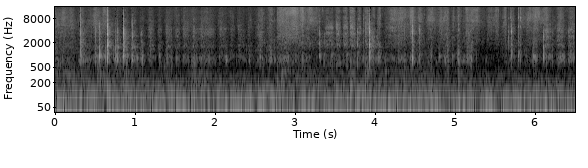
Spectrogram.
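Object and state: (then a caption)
Plastic game controller being scraped. A black plastic PS3 controller, flipped over and held in gloved hands, has a cotton swab scratched along its plastic seams and underside. The quiet, steady scratching is dotted with sharp, bright clicks and ticks over a low, constant rumble.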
